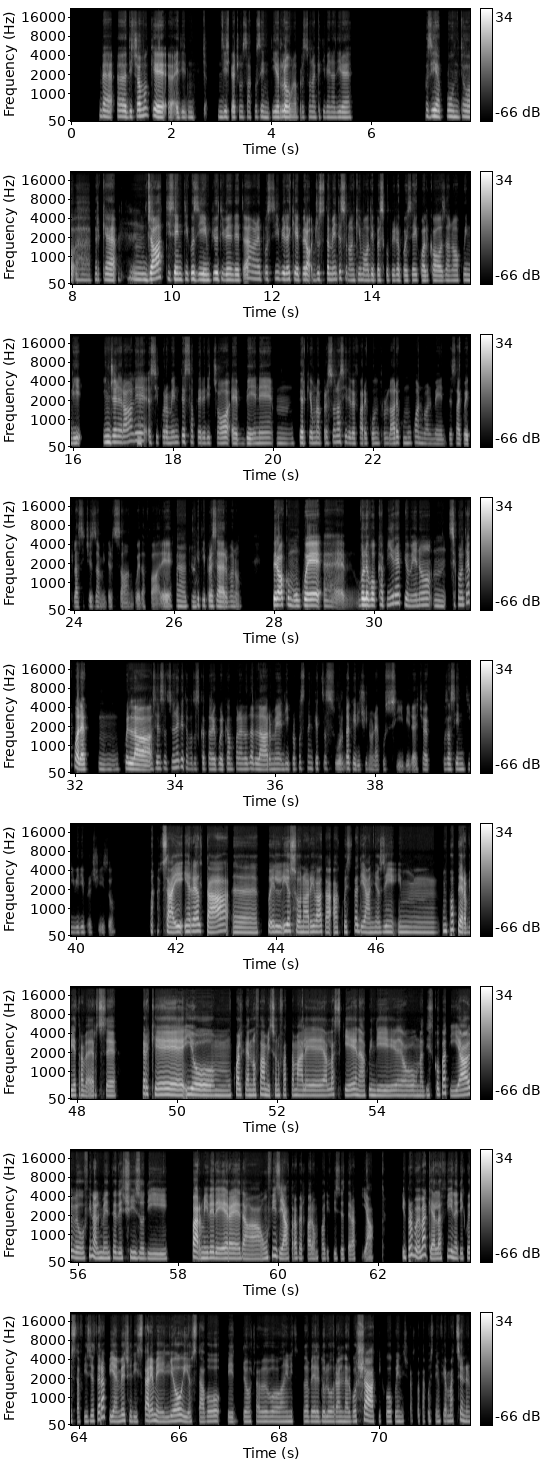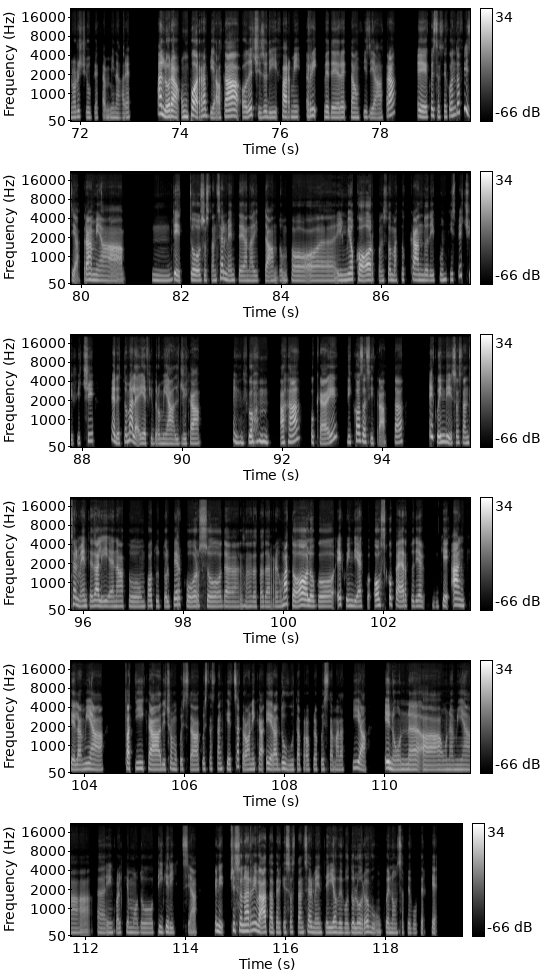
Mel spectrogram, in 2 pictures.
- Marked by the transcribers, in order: "cioè" said as "ceh"; sigh; unintelligible speech; "proprio" said as "propo"; "cioè" said as "ceh"; "avevo" said as "aveo"; stressed: "rivedere"; "analizzando" said as "analiddando"; laughing while speaking: "dico"; chuckle; "proprio" said as "propio"
- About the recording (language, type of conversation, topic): Italian, advice, Come influisce l'affaticamento cronico sulla tua capacità di prenderti cura della famiglia e mantenere le relazioni?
